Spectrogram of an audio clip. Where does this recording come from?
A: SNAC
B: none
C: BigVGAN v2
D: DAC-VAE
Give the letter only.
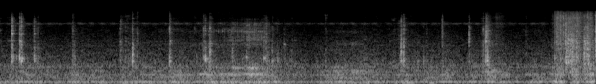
B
